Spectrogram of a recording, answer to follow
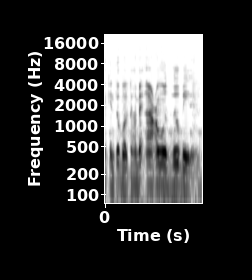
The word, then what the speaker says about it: أعوذ: তারপরে আউযু বি, এই যে এখানে এক আলিফ টান দিলাম, আউ, আপনাদের এক আলিফ টান দিতে হবে এখানে, বেশিও না কমও না।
